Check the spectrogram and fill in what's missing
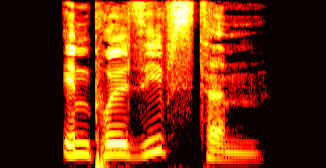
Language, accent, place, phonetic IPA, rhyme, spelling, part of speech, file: German, Germany, Berlin, [ˌɪmpʊlˈziːfstəm], -iːfstəm, impulsivstem, adjective, De-impulsivstem.ogg
- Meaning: strong dative masculine/neuter singular superlative degree of impulsiv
